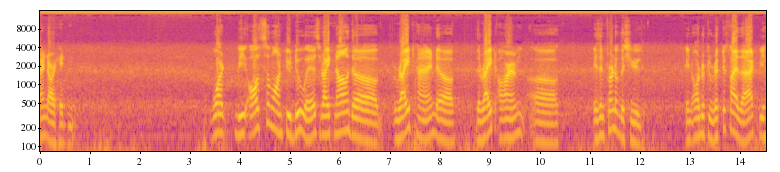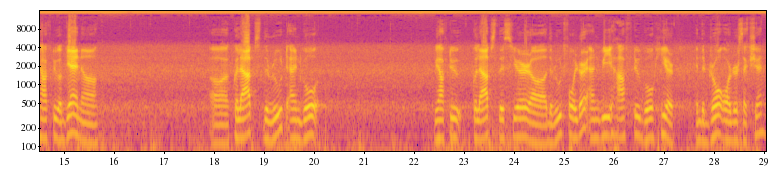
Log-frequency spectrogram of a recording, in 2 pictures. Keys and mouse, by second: 14.1 click, 15.7 click, 20.8 click, 23.0 click, 27.0 click.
